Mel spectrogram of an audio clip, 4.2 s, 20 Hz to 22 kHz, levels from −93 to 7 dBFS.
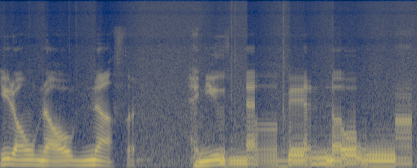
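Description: It's a speech recording, and there's gain pumping right through it, with the level swinging by something like 15 dB. The room noise sits about 32 dB below the speech. The likely cause is the input gain set far too high for the mic, with a fast limiter or compressor clamping down on every peak, so everything ends up squashed and flat in dynamics. Then from 2.2 s to the end at about 4.17 s you get robotic sound from repeated short buffers. The voice turns into a stiff, metallic buzz locked at about 67 Hz that still loosely tracks the speech. That pitch fits a buffer of roughly 15 ms getting looped. Fresh audio is likely arriving too slowly, so the software keeps repeating the last chunk, and most of the real audio in that stretch gets skipped.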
